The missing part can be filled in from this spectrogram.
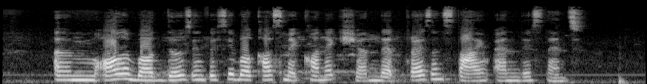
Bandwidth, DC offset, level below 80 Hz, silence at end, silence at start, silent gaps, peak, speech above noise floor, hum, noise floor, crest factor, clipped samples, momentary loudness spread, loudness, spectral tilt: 16 kHz; under 0.1%; -50 dBFS; 0.2 s; 0.55 s; none; 0 dBFS; 27 dB; none; -40 dBFS; 14 dB; under 0.1%; 11 LU; -13 LUFS; -4.5 dB/octave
